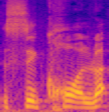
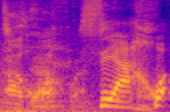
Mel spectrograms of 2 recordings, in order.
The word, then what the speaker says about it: Siakhwa: Just if you didn't know, right now I'm joined by Ubaba Rex Sikholwa. Am I saying it right? Siakhwa. Ha?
